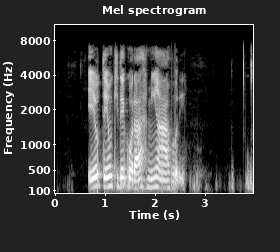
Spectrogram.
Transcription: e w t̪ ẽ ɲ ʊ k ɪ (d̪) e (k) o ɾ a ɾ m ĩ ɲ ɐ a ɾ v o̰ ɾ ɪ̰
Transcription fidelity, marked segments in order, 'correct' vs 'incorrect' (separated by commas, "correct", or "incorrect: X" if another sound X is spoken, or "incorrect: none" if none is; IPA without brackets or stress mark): correct, correct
